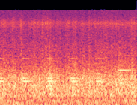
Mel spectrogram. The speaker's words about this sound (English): It's raining here. Uh, I hope that's not a problem.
